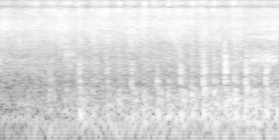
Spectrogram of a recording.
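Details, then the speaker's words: GM truck/SUV steering shaft rocked by hand: quick dull knocks about four a second from a worn slip joint with excessive play, causing clunking felt in the steering wheel over bumps or when turning, often mistaken for suspension. "go over a bump you hit that you hear this you know that noise that's what that is a lot of people think it's a suspension although the suspension can mimic that"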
